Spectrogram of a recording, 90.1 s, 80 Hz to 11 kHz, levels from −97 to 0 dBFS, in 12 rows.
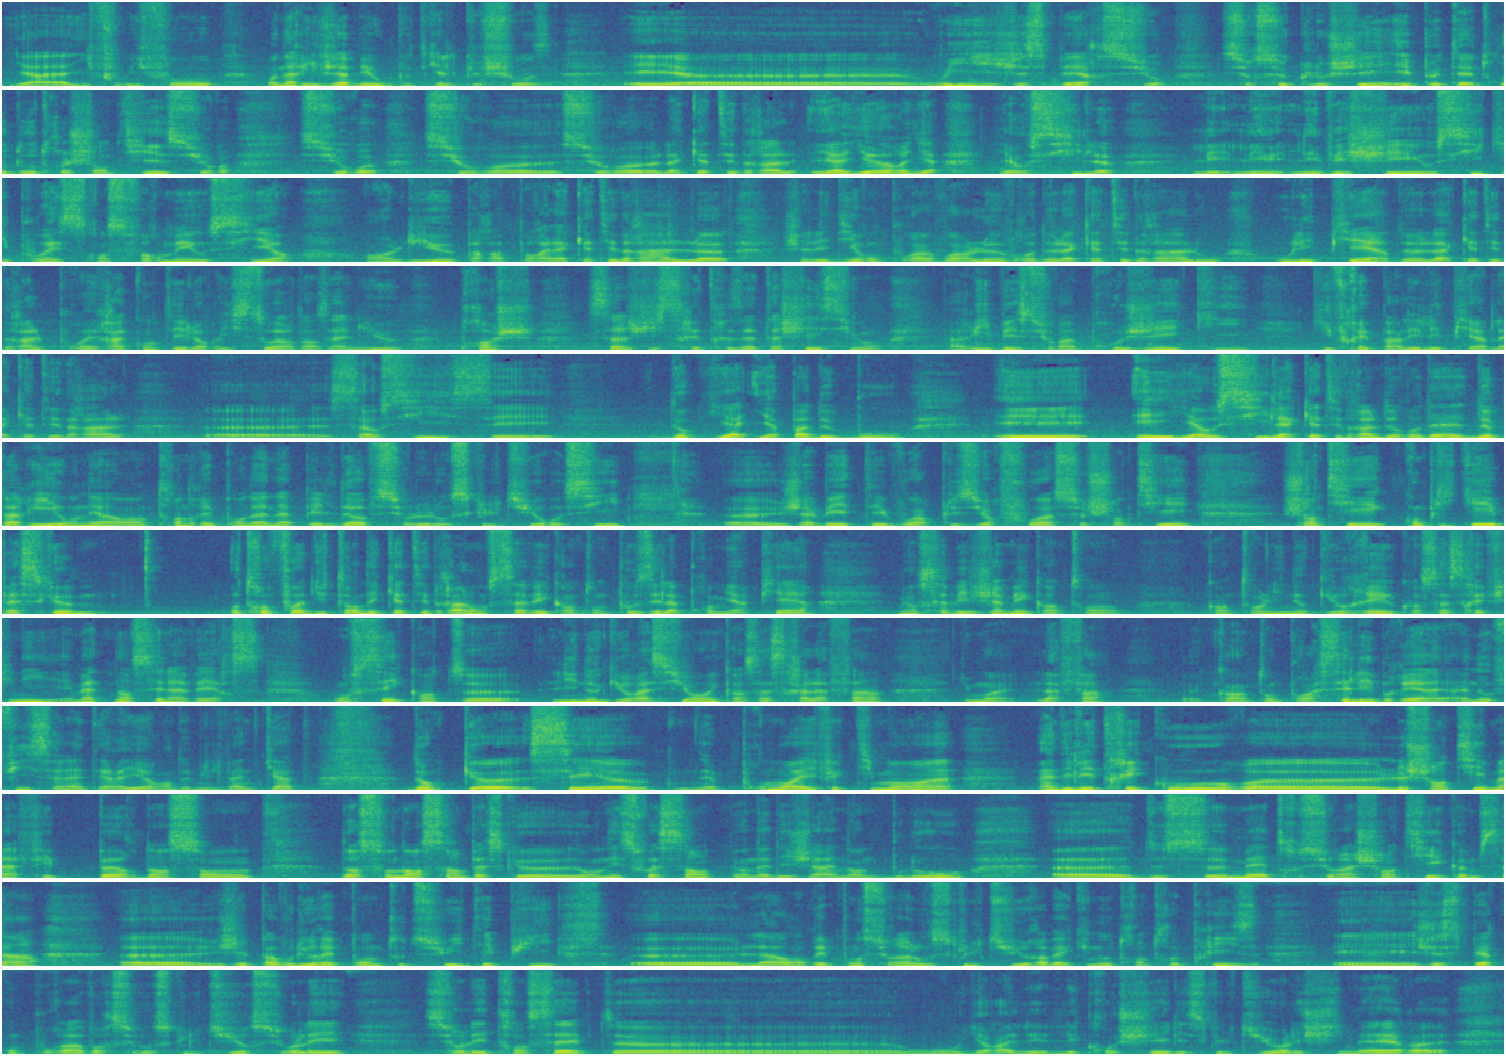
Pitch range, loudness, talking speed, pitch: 100-120 Hz, -20 LUFS, 200 wpm, 105 Hz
